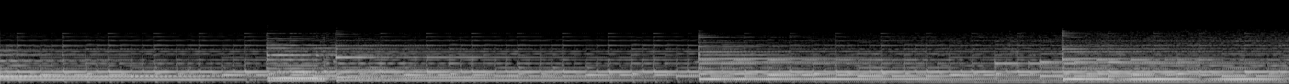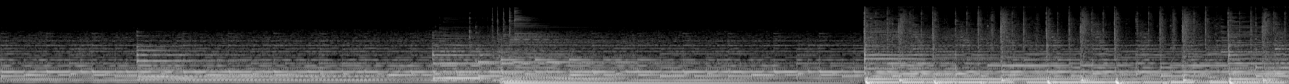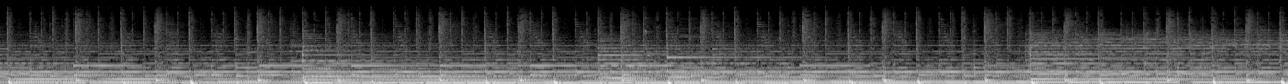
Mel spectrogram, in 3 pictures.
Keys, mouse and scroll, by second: 0.8 s, 7.0 ctrl+r, 7.9 s, 10.2 ctrl+r, 11.2 s, 14.0 shift+middle click, 15.0 middle click, 19.1 right click, 19.6 alt+shift+right click, 20.6 right click, 21.1 alt+shift+right click, 22.7 right click, 24.4 s, 29.6 right click, 30.0 alt+shift+right click, 31.8 middle click, 33.5 alt+shift+right click, 34.9 s.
